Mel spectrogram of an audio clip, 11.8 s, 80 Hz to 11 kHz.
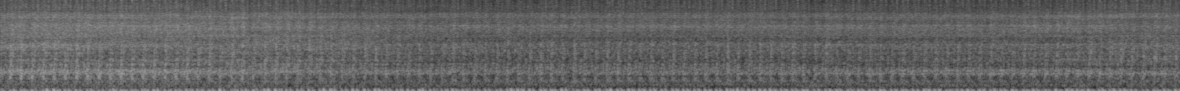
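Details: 2003 Suzuki SV650S (SK3) V-twin idling after being laid up five years; tank treated, new oil, plugs, coolant and battery, started first time; quick loose clatter about three knocks per second over steady idle, engine knocking noise of unknown cause.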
